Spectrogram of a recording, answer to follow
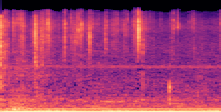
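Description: Faint, sparse crinkling and ticking of a small piece of aluminium foil being squeezed and rolled between fingertips into a tiny ball, over a steady low electrical hum.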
